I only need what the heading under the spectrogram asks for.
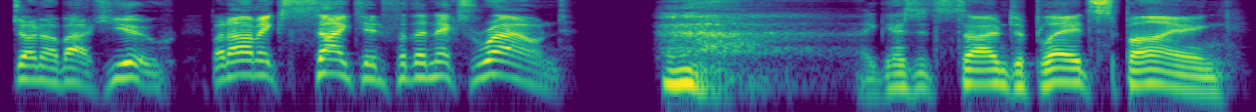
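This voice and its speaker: A man's voice: medium pitch, a little slow, creaky, fairly bright tone, no echo. A roguish pit fighter from a video game, swaggering and slangy. He talks like a theatrical, cheeky schemer with a tough edge. The recording is dry and close. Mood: wry, scheming. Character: roguish adult male arena fighter and pitmaster turned syndicate member. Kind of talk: video game character voice lines.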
